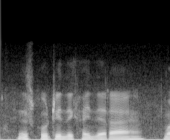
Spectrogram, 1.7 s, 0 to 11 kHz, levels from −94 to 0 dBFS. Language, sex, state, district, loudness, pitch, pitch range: Hindi, male, Jharkhand, Garhwa, -15 LUFS, 100 Hz, 95-100 Hz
